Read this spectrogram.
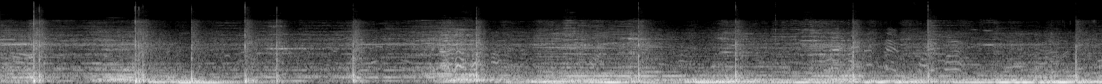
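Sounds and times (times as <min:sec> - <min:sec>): music with low sustained notes: 0:00.0 - 0:11.0
sharp crack: 0:00.3 - 0:04.0, 0:06.3 - 0:09.6.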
